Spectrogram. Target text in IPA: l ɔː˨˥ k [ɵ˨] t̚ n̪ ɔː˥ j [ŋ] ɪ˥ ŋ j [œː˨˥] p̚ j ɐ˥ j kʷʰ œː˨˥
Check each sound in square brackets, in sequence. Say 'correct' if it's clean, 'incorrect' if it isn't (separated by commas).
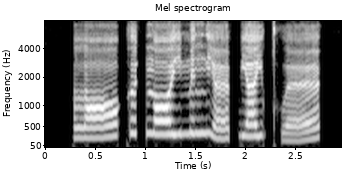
incorrect, incorrect, correct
